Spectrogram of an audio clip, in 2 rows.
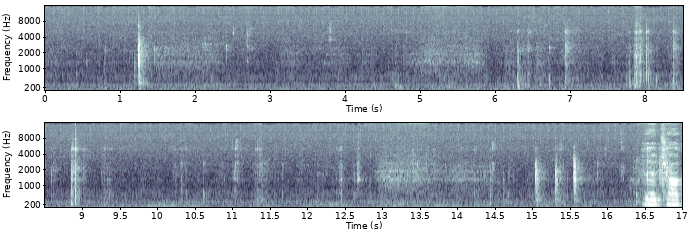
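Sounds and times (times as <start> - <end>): person chewing crunchy chocolate: 5.9 - 13.0.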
